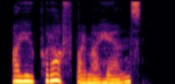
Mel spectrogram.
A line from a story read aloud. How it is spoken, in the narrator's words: more hesitantly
